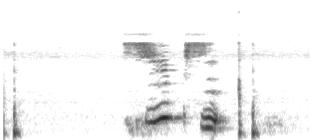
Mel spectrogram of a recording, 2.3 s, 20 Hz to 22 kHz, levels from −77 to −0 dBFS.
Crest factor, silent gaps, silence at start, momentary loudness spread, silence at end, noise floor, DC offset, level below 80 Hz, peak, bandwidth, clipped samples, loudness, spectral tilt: 18 dB; none; 0 s; 18 LU; 0.4 s; -64 dBFS; under 0.1%; -74 dBFS; -10 dBFS; 9.6 kHz; under 0.1%; -24 LUFS; -3.5 dB/octave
